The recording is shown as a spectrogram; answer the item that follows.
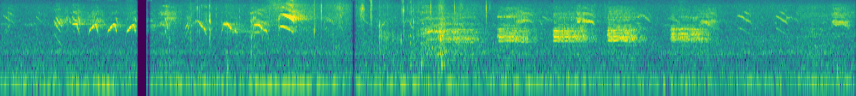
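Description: Faint wild birds calling: many short, high, falling chirps in the first few seconds, then a run of four harsh, caw-like calls about half a second apart in the second half.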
